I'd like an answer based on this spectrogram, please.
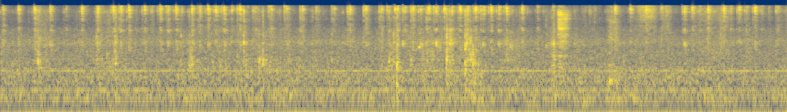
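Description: Plastic marker pens clicking and clattering lightly against a wooden desk as they are sorted by hand: a few scattered sharp taps over a steady background hum.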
